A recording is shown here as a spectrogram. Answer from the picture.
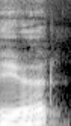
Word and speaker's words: der: के होते हैं एक को हम कहते हैं यर स्पेलिंग है डी ई आर दूसरे को हम कहते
